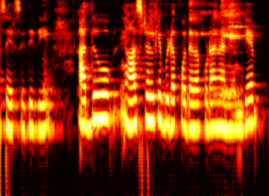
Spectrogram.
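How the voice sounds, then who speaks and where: Fairly even in intonation, this voice carries a dark, mellow tone. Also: woman. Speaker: family vlogger. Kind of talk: vlog voice-over. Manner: loud. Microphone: no external mic, phone recording.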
